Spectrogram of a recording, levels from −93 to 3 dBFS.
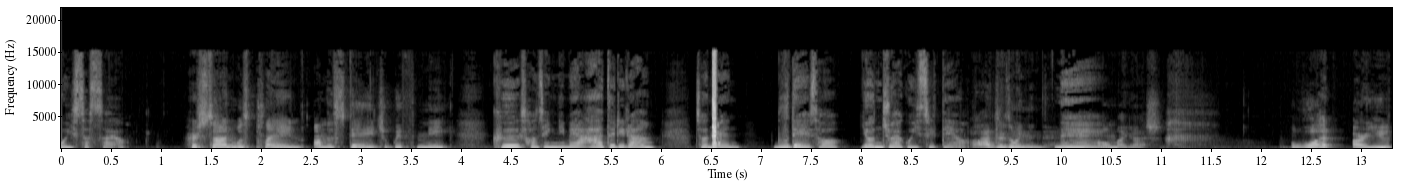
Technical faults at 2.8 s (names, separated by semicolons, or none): none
